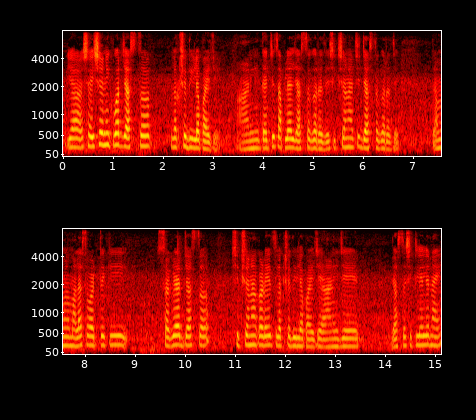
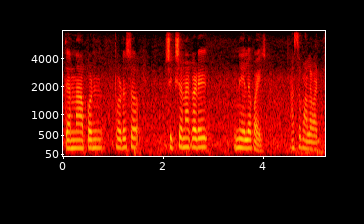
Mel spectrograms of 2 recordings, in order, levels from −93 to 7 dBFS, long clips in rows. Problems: constant background noise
